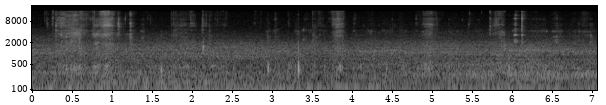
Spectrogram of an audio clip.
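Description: A person biting into and chewing grilled chicken drumstick meat, with soft, irregular mouth noises.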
